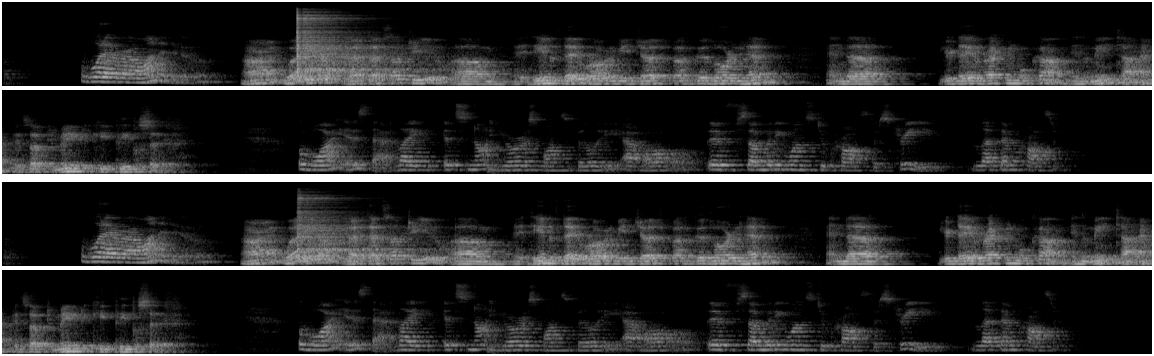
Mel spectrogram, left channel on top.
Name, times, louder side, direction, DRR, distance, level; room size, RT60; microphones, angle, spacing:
voice 1, 0.8-2.1 13.9-14.2 14.5-20.8 21.2-22.0, equal, ahead, -3 dB, 0.4 m, -36 dB
voice 2, 2.4-7.7 8.2-8.8 9.4-13.3, right 1 dB, 80° right, -2 dB, 0.8 m, -28 dB
sound 1, 2.9-5.0, left 4 dB, 70° left, 0.4 m, -32 dB
4.0 x 2.1 x 2.5 m, 0.79 s
head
